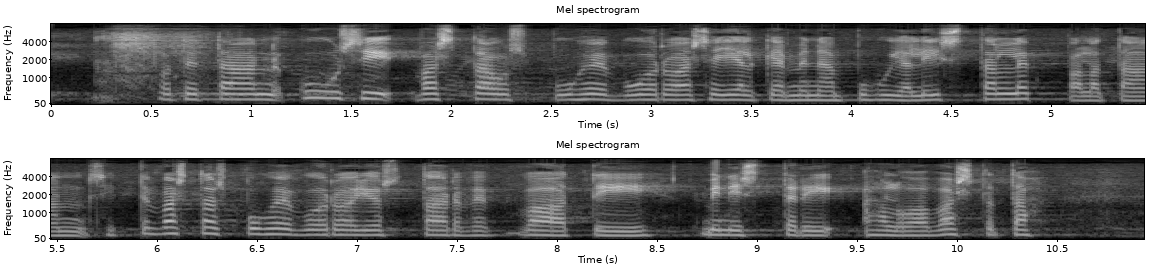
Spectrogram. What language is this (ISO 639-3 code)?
fin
